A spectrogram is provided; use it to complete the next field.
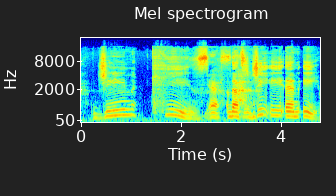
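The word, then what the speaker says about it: Gene Keys: this and I hope I say it right Jean Keys yes and that's GE NE right yeah is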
